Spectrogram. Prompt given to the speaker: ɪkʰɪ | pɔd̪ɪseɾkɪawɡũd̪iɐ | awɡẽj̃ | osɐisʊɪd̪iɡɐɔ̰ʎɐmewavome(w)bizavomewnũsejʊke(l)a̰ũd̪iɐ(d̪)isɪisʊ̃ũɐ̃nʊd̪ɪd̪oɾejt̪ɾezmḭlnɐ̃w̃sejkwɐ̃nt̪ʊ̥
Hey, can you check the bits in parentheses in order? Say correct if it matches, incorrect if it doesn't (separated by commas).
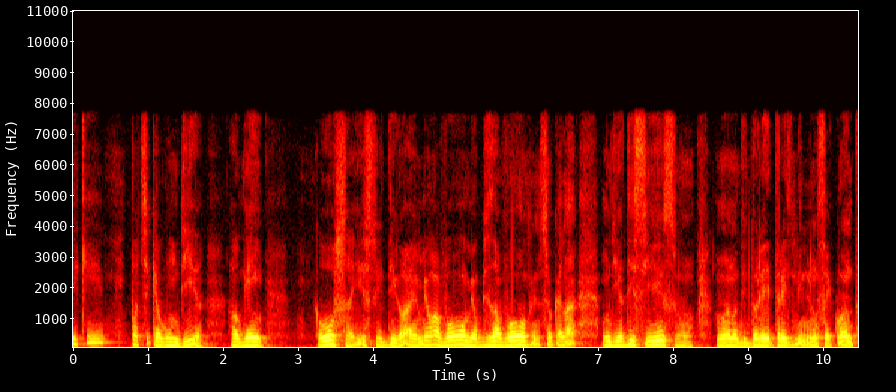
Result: correct, correct, correct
